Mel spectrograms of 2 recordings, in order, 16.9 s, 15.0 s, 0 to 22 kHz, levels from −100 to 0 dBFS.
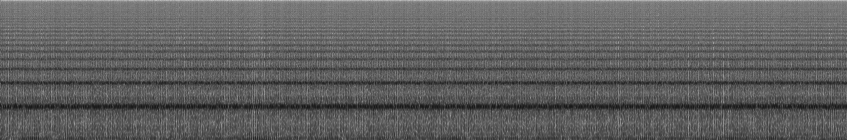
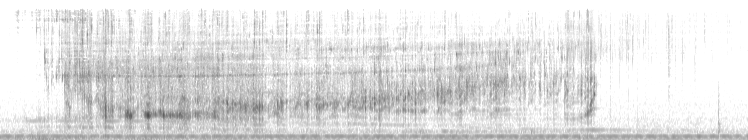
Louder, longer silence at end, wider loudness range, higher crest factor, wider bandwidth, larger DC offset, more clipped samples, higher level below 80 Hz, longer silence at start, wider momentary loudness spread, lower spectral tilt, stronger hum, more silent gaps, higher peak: first, -10 LUFS vs -52 LUFS; about the same, 0 s vs 0 s; second, 0 LU vs 10 LU; second, 8 dB vs 26 dB; first, over 20 kHz vs 16.5 kHz; first, 0.4% vs under 0.1%; neither; first, -28 dBFS vs -72 dBFS; about the same, 0 s vs 0 s; second, 0 LU vs 19 LU; second, -1 dB/octave vs -2.5 dB/octave; neither; neither; first, -4 dBFS vs -28 dBFS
